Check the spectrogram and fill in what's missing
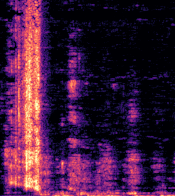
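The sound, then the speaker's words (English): Flaming Hot Cheetos being crunched: one loud, sharp bite followed by a run of softer, crackly chewing crunches in an uneven rhythm, with no talking. “Meanwhile, we've just had a little break, and it's Cheetos time.”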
